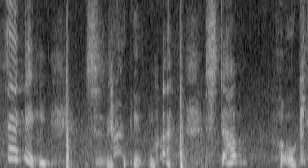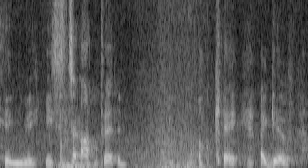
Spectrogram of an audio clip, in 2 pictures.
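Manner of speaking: high squealing laughs, pleading stop; laughing while tickled. Real, not acted. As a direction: giggle helplessly while being poked. Being poked, laughing protest.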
